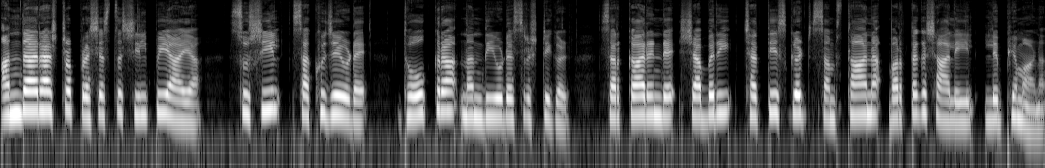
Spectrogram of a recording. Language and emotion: Malayalam, neutral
